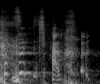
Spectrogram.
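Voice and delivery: high, slow, laughing disbelief; real laughing surprise. Real, not acted. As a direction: gasp it out laughing. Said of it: "laughing disbelief".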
